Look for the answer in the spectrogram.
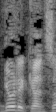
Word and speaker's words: Gutekunst: Ted Thompson was a lot easier than Brian Gutekunst. I think that's how you say it. – I think that's it. Look, that's as good for me as it is for you. I'll go with Gutekunst.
